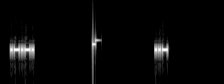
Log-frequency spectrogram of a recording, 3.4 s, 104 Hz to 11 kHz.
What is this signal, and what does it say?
Morse code, heard as a keyed tone, about 44 wpm, 700 Hz. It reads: <AR> U
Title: Single Character (Letter:Number:Punctuation:Prosign) 45wpm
